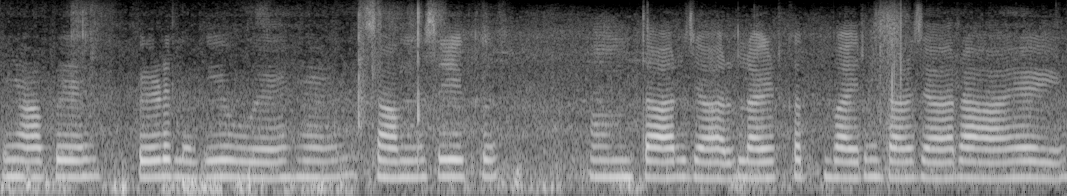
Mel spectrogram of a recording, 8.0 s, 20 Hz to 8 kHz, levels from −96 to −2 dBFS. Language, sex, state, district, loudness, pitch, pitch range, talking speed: Hindi, female, Uttar Pradesh, Muzaffarnagar, -24 LUFS, 210 Hz, 200-220 Hz, 140 wpm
